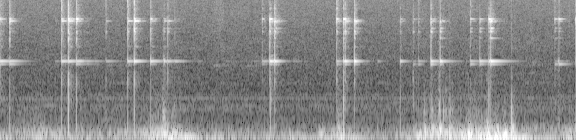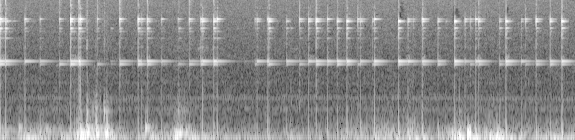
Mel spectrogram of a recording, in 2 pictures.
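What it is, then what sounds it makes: Ceramic mug. Long nails tap the side of a hollow ceramic coffee mug with a flower pattern, held close. Quick, light clicks come in uneven bursts, each with a faint, bright chime-like ring over a low, muffled rumble.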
